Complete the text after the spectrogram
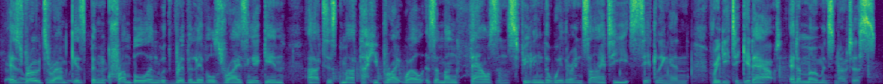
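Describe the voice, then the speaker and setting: A man's voice: mid-range voice, normal speed, a little hiss or hum. A man with a New Zealand accent reporting for television news from out in the field. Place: outdoors on location by damaged roads.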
